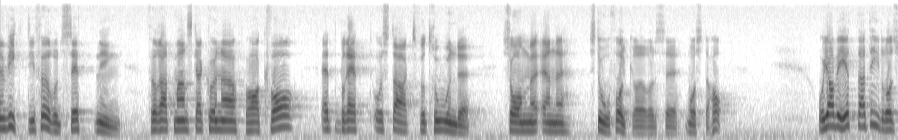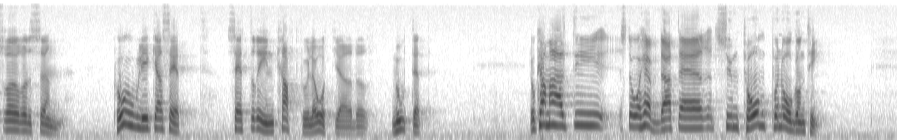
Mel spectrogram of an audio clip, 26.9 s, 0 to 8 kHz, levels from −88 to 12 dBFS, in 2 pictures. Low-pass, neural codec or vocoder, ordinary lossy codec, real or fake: 7.2 kHz; none; none; real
